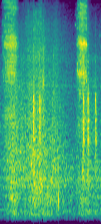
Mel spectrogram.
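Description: Steady running noise of a charter fishing boat underway at trolling speed, with a few sharp clicks and rattles about a second and a half in.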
